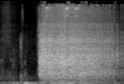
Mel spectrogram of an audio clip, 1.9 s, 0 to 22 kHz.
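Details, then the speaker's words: 20-year-old Makita HR2450 SDS hammer drill after burnt motor repair and cleaning: short burst of smooth, even, rapid hammering over a steady motor, no rattle or grinding; hammer working properly. "Still sounding smooth and still hammering like she should like a new machine."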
